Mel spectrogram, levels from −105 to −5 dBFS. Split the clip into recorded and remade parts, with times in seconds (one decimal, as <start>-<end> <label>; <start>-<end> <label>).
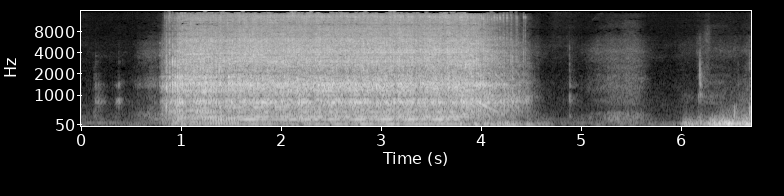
0.0-6.7 recorded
